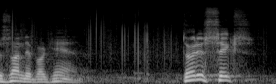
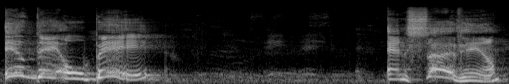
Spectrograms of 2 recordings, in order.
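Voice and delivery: shouted verse; 8 semitones higher, much slower than usual. Shown as a demonstration. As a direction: proclaim the verse to the hall. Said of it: "Listen to this, listen".

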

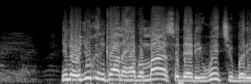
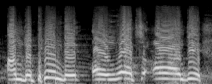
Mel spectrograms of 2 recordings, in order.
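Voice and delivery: higher and rising, at full force; preaching climax; 6 semitones higher than usual. Real, not acted. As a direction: climb to a fervent peak. Preacher rises to a peak.

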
